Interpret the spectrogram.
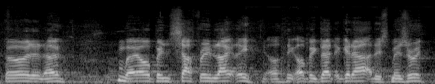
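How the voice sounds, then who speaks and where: An actor playing a grumbling, officious, self-pitying boss in a sitcom. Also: male voice, on the high side, little pitch movement, fast talker, a bit bright, lightly acted. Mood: gloomy. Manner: officious, complaining. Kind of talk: broad sitcom acting.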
